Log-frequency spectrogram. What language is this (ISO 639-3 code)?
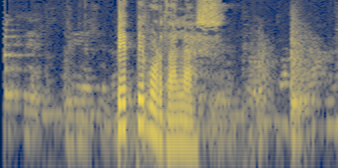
glg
